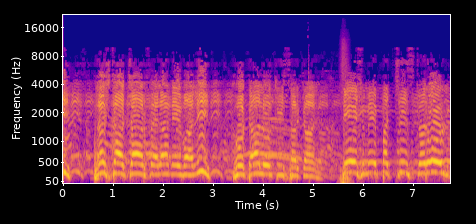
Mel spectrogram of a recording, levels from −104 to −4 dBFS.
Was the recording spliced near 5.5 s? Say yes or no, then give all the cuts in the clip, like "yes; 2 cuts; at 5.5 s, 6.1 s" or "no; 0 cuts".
yes; 1 cut; at 5.5 s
